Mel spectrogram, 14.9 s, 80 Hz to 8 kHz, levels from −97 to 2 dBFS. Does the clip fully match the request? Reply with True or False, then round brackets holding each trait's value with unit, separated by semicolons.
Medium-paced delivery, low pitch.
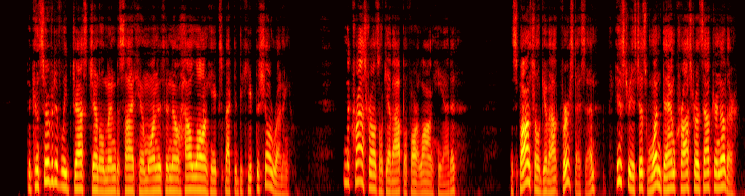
False (170 wpm; 145 Hz)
